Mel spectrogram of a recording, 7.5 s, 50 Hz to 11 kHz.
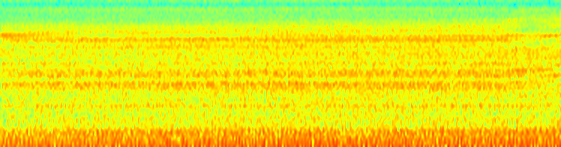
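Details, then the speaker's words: Mack MP8 diesel truck on first start after injector cup and injector replacement: loud, steady idle with an even rapid thrum through an open exhaust, smooth with no misses or knocks. "D that sounds awesome this thing sounds really good actually right listen to that"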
